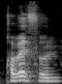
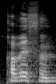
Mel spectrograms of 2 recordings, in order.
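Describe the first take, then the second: The two takes are said the same way.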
